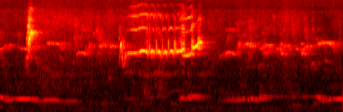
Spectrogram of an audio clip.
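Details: Oriental magpie-robin: short whistled and buzzy song phrases over a steady low tone and background hiss.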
